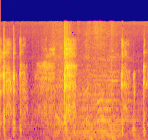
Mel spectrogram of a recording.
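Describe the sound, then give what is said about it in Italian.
A person coughs in several sharp bursts, a quick cluster at the start and more scattered near the end, with a drawn-out throaty vocal sound in between. “Beh, ah, vedo che migliora la tosse.”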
